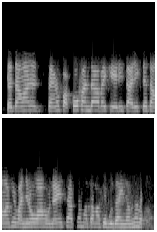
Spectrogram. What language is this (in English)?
Sindhi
